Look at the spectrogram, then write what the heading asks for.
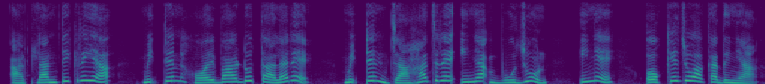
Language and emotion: Santali, surprised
